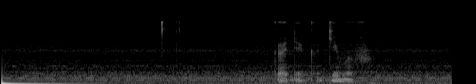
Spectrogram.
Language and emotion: Russian, neutral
